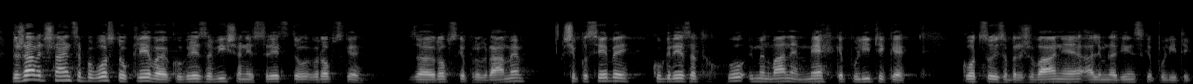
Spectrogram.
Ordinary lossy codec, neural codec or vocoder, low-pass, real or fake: none; none; none; real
